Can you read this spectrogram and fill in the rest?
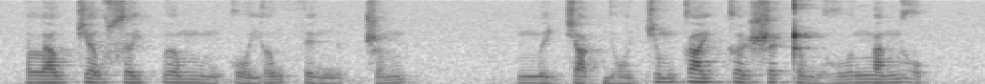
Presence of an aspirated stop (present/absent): absent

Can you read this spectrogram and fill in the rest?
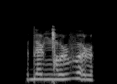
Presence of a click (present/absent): present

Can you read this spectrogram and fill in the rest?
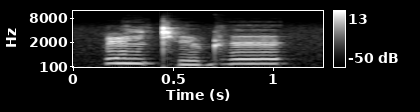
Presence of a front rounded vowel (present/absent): present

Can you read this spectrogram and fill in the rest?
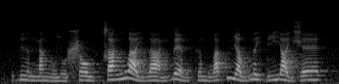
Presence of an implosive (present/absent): present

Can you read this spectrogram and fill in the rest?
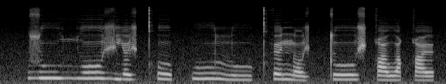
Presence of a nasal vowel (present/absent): absent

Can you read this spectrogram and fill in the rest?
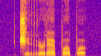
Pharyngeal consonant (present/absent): absent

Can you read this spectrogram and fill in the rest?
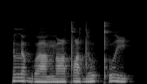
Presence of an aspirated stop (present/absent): absent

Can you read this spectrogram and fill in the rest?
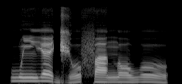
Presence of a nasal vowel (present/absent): present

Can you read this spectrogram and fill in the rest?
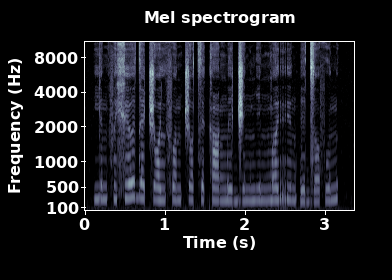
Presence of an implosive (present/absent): absent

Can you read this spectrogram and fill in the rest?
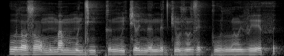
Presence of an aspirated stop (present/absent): absent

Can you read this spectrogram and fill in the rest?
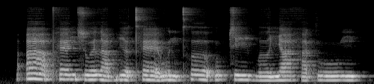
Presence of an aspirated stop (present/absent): present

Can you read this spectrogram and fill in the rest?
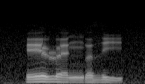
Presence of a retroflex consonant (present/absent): present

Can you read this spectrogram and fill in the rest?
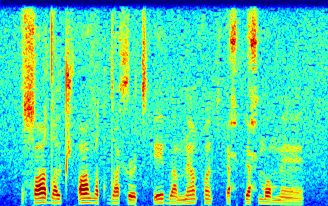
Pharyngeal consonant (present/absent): present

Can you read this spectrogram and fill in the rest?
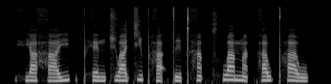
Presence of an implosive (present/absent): absent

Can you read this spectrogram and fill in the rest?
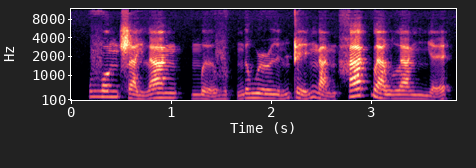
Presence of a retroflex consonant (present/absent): present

